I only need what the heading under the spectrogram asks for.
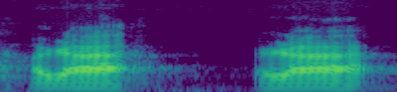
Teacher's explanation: இடையில நாக்கு வளையும் நுனிக்கும் போகாது தொண்டை விரலையும் போகாது இடையில நின்று தொடாம ழ ழ அப்படி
